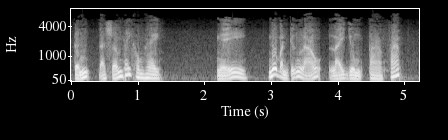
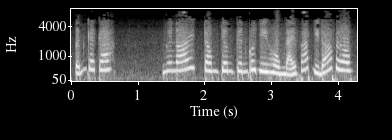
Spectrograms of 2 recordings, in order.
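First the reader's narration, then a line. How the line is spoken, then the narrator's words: Half-dazed cry. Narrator (Vietnamese): thần trí nửa mê nửa tỉnh ấy, ... lập tức như tỉnh mộng kêu lên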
